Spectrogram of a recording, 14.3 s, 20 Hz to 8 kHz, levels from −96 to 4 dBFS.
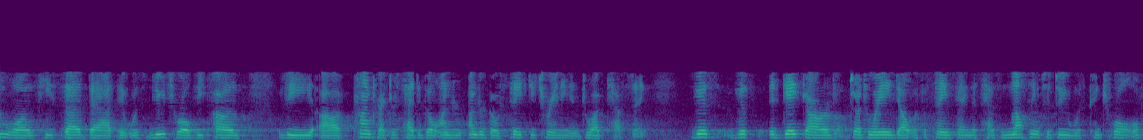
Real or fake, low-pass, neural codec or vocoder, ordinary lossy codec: fake; 7.2 kHz; codec, 16 kHz, 2 kbps, FunCodec, trained on LibriTTS, 25 frames a second; AAC, 16 kbps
